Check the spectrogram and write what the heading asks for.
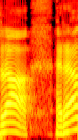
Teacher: जैसे कि हम बोलेंगे र को बोलेंगे तो हमारा जिह्वा जो है 2-3 बार कंपन करेगा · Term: प्रकंपित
